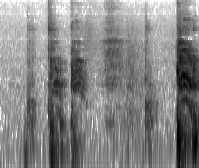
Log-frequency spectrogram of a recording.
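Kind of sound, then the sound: human body sound, repeated coughing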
